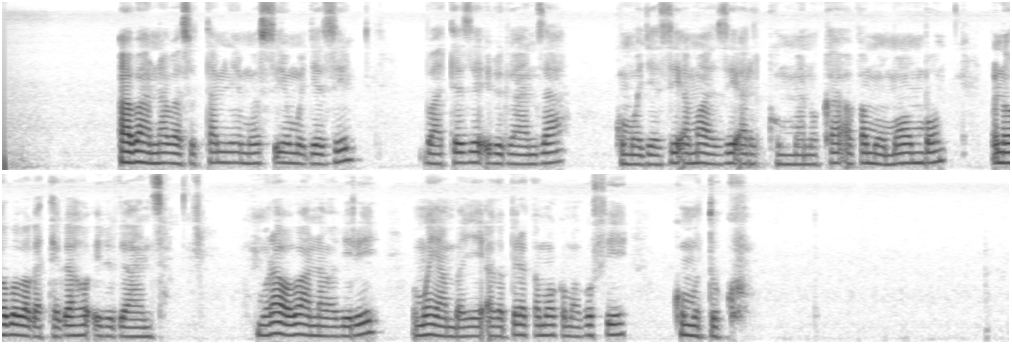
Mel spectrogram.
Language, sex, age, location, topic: Kinyarwanda, male, 25-35, Huye, health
